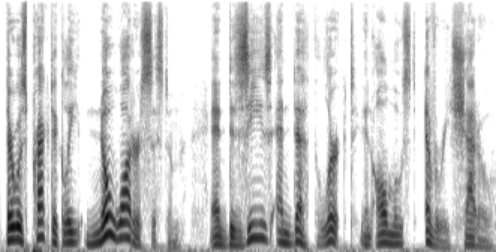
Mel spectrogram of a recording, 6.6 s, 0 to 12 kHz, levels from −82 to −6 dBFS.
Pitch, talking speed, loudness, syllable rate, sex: 120 Hz, 135 wpm, -22 LUFS, 4.7 syllables/s, male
